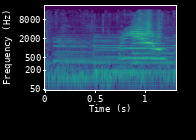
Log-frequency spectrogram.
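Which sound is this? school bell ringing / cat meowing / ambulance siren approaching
cat meowing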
